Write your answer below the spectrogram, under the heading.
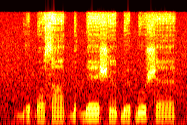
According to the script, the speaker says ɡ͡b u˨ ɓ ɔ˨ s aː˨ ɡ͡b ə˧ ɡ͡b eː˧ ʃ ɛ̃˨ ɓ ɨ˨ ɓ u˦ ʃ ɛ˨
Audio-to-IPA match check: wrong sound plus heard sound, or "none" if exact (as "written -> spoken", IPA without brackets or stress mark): none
